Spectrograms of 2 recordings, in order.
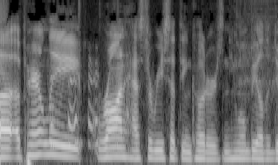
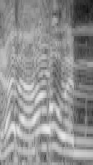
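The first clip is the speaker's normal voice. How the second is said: high, loud, put-on British "Hello" tossed back; mock British reply; 9 semitones higher, 7 dB louder, much slower than usual. Friend copying the British dad's accent, loud, high mock British. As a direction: mimic his accent right back at him. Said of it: "and I'm like".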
